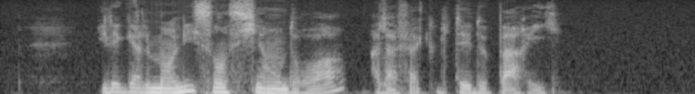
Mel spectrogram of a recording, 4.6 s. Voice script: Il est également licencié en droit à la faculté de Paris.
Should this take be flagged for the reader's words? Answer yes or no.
yes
